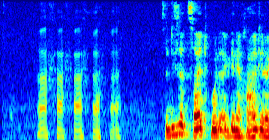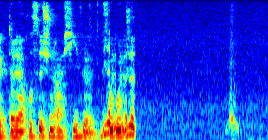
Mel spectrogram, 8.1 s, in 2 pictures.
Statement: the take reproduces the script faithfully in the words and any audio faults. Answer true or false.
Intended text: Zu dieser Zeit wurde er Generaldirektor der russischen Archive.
false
